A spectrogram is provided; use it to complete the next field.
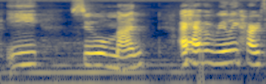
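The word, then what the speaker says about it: Lee Soo-man: entertainment in 1995 okay the way you actually pronounce his name is like e su man I have a really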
